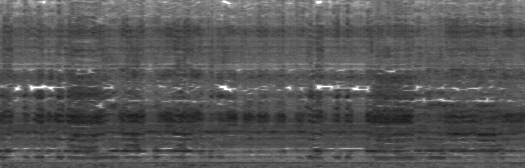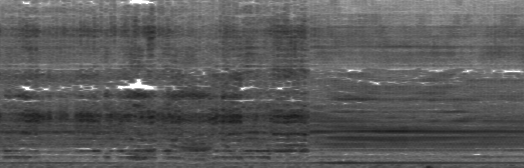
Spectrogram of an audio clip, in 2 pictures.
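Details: Home electric ultrasonic scaler cleaning teeth stained by coffee: high, thin buzzing whine that stutters and scrapes against teeth, with background music; removing stain and tartar.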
